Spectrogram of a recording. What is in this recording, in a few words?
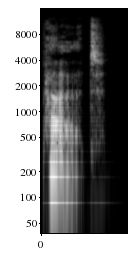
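"pert", British English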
